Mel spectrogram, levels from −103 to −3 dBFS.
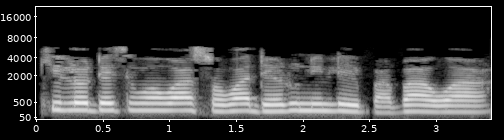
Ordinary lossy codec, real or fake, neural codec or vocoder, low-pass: MP3, 24 kbps; real; none; 7.2 kHz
